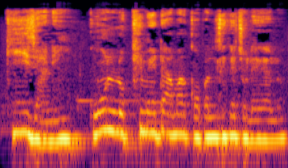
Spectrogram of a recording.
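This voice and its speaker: A man's voice: sits high, steady tone, a little fast, lightly acted. Teasing, devoted Bengali husband played by a man. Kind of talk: romantic audio story acting. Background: soft background music.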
